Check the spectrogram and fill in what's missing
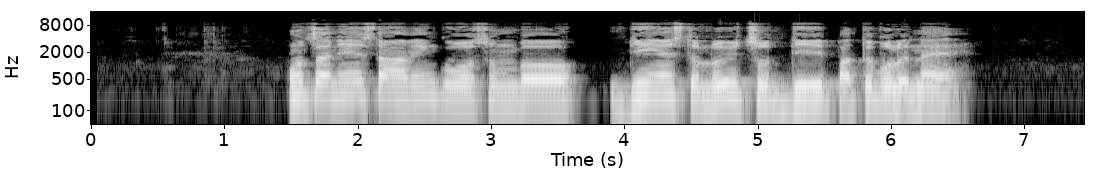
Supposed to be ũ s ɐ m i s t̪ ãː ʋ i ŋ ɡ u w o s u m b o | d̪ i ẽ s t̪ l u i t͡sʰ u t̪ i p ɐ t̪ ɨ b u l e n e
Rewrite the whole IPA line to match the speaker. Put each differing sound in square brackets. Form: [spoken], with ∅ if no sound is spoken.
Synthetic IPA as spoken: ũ [t͡s] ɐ [n] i s t̪ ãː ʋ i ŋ ɡ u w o s u m b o | d̪ i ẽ s t̪ l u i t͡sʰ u [d̪] i p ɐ t̪ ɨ b u l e n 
